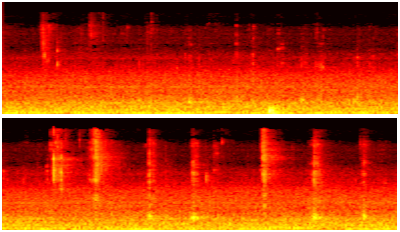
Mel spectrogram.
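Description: Close-up sounds of a man chewing and biting into pieces of pork: small wet mouth clicks and crisp ticks scattered through, busier in the second half. A single dull low thump comes about two and a half seconds in.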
